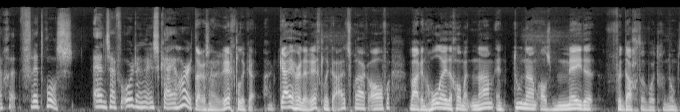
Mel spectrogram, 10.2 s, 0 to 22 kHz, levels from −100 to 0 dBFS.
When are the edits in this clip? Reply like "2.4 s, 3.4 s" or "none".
1.2 s, 2.9 s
